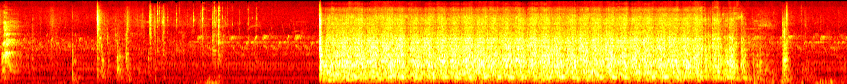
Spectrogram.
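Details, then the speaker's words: Old Ford skid steer after new ignition switch installed, fuel pump working: steady even starter drone turns the motor about four seconds without firing; cranks but appears to have no spark. "the starter is turning over which means that the the motor is turning that is good sign but it does not appear that I'm getting spark"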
